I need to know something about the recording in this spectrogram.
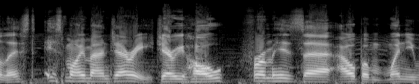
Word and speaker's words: Hull: So yeah, Jerry Hole, and it's spelled like the hull of a boat.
